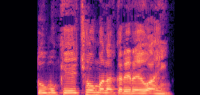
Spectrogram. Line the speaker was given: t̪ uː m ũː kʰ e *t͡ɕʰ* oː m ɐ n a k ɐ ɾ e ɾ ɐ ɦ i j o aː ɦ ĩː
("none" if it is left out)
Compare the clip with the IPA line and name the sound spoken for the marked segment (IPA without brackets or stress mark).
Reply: t͡ɕʰ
